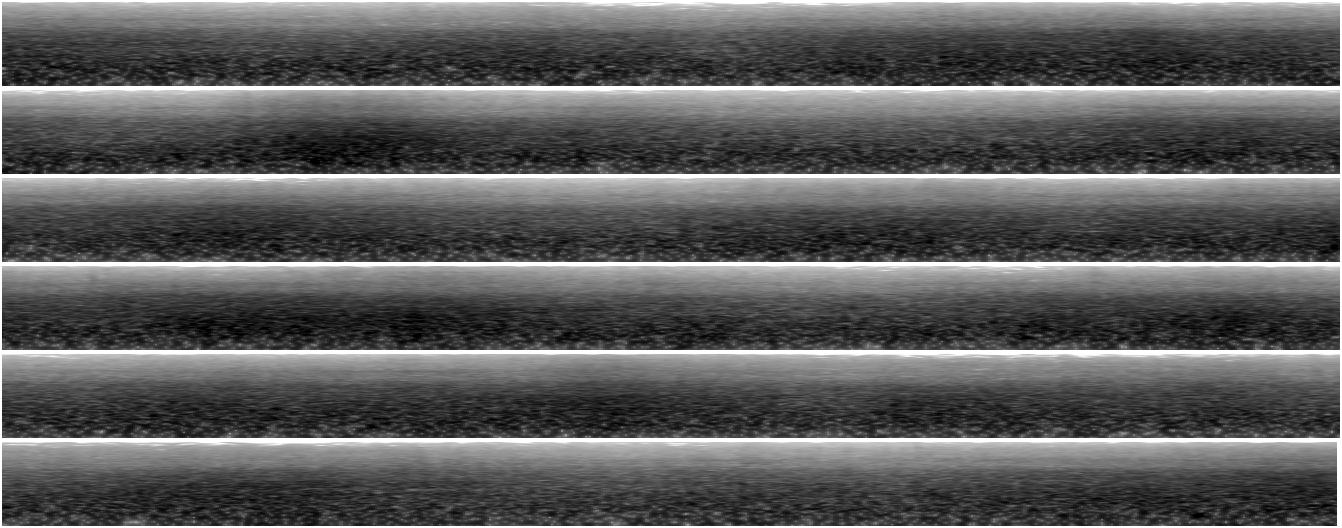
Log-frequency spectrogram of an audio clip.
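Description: Small ocean waves washing onto a beach: a steady hiss of surf that swells softly every few seconds as each wave comes in.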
